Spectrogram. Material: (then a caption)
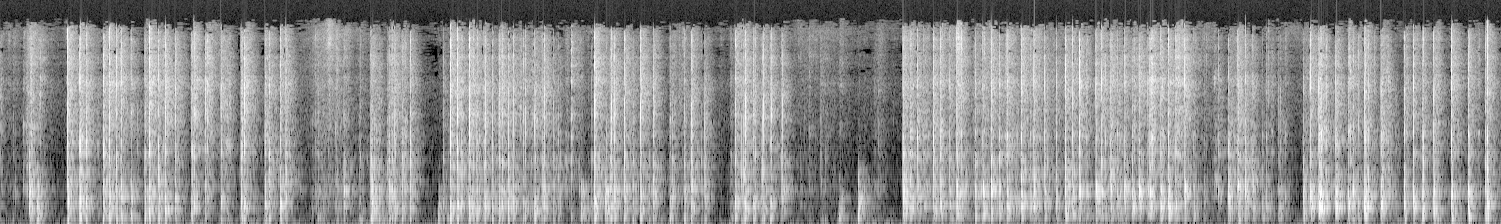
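Cardboard. Fingers tap rapidly and continuously on a cardboard tissue box, producing dense, dull, short taps with very little ring. The tapping comes in bursts with brief pauses between them.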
